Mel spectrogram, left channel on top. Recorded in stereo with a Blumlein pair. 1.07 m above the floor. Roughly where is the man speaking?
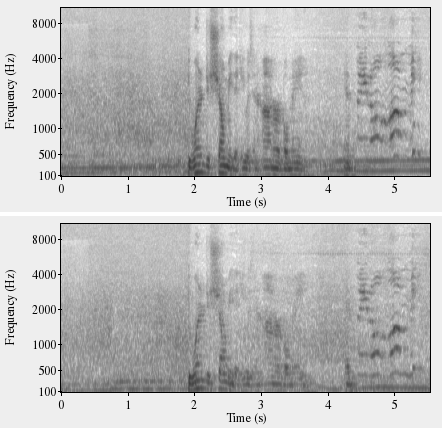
Ahead.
